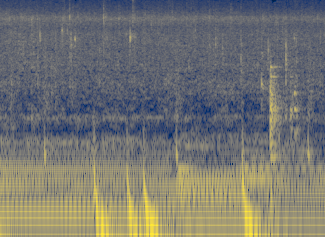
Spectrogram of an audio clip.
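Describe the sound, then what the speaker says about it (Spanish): Onion frying in a hot skillet, giving a constant loud sizzle with several quick spatula scrapes and taps, close by and without any talking. "voy a poner la sartén al fuego para freír la cebolla"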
